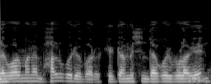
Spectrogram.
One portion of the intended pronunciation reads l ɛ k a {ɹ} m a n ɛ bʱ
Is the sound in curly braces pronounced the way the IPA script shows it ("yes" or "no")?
yes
